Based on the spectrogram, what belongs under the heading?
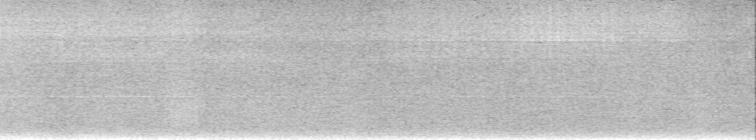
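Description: Loud, steady low rumble of wind and road noise in a moving car.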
